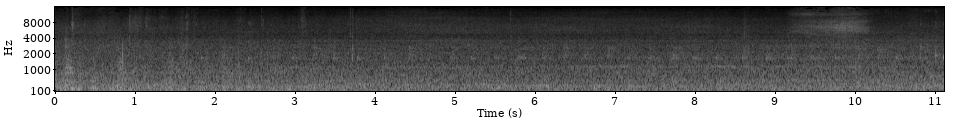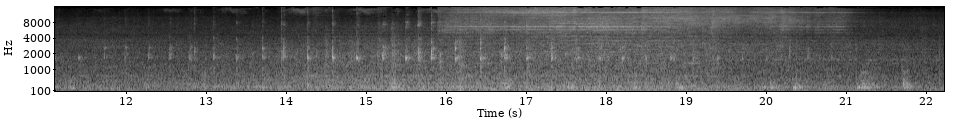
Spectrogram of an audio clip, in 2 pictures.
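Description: Passenger train running through a station on the main line: a steady rumble of wheels on rail, then quick rhythmic clicking of wheels over rail joints and points that grows louder, with a high-pitched squeal or hiss for several seconds in the second half.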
